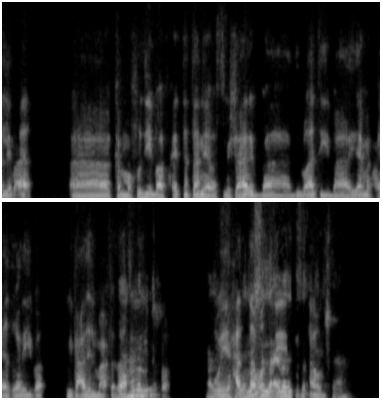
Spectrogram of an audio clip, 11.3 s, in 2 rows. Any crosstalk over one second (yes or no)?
yes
